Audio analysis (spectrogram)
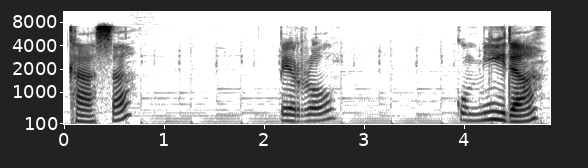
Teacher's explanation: words with stress on the second to last syllable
